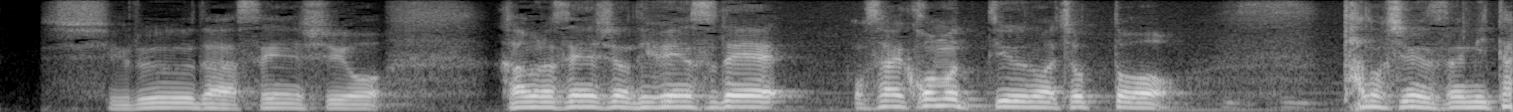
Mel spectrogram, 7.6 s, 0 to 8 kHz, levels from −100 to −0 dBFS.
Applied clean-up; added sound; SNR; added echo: none; none; none; none.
